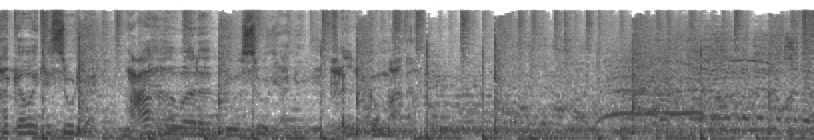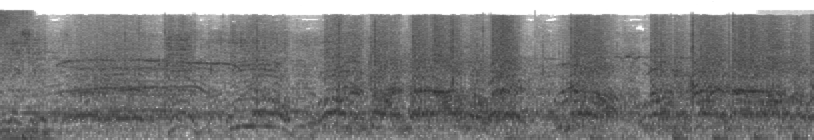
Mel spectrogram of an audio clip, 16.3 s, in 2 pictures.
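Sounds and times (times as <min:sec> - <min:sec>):
speech: 0:00.1 - 0:04.7
large crowd chanting and shouting: 0:05.1 - 0:16.2.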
